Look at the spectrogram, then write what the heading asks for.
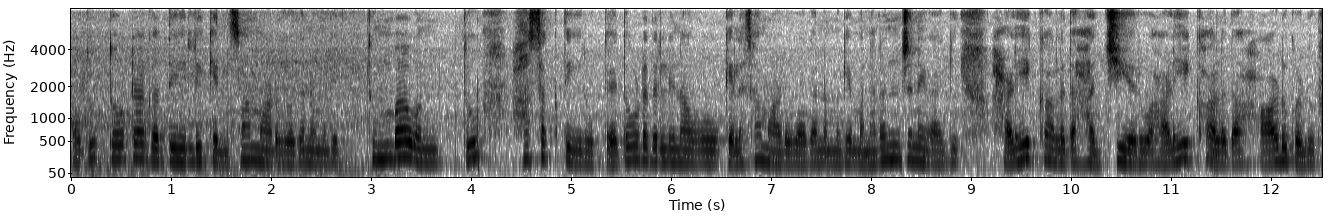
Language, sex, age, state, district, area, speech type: Kannada, female, 60+, Karnataka, Kolar, rural, spontaneous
